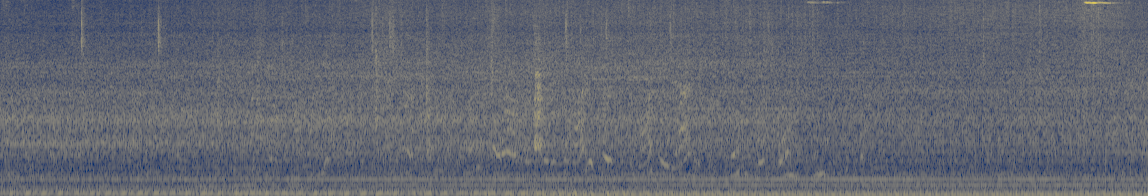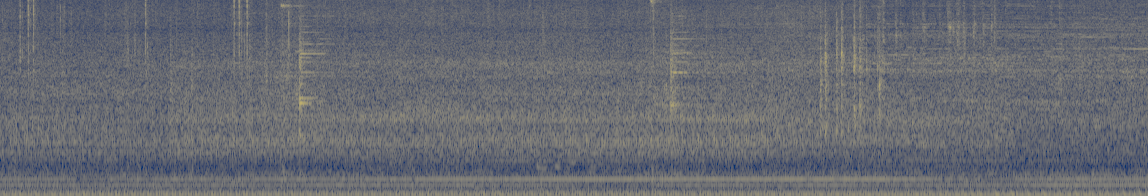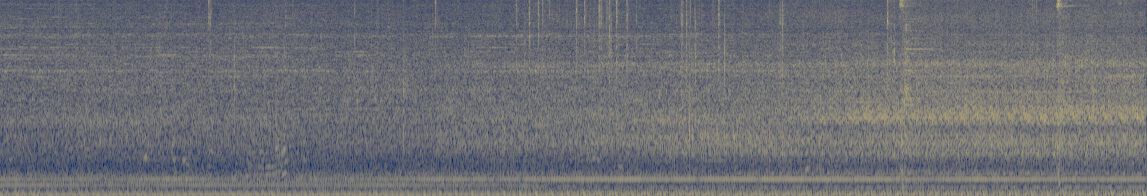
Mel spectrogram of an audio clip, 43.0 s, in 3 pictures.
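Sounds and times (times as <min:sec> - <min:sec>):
standing train low hum: 0:00.0 - 0:43.0
light clicks and squeaks: 0:13.5 - 0:14.0.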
